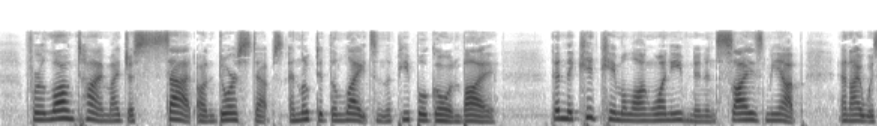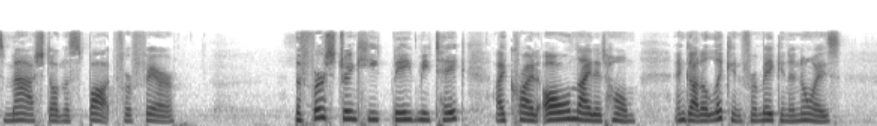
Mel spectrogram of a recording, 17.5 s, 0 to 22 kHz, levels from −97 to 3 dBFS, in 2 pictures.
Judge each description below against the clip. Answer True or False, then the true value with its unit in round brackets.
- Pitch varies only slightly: False (3.1 semitones)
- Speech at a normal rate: False (210 wpm)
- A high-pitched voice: True (200 Hz)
